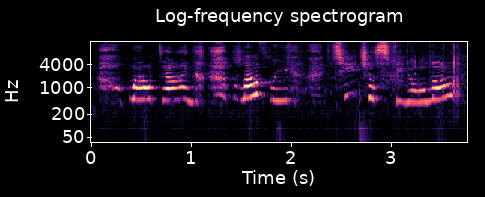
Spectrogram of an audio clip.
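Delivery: very high, loud admiring cheers; excited cheering. Acted. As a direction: crowd around her cheering. Princesses cheering the hero.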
